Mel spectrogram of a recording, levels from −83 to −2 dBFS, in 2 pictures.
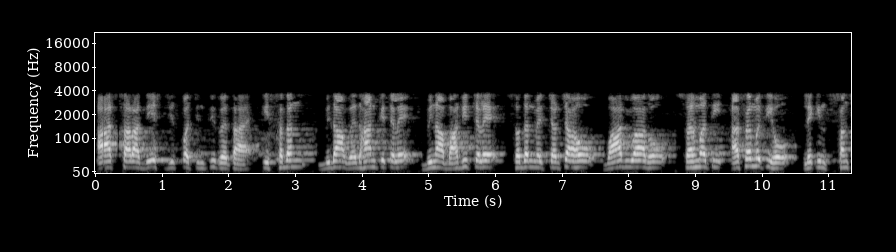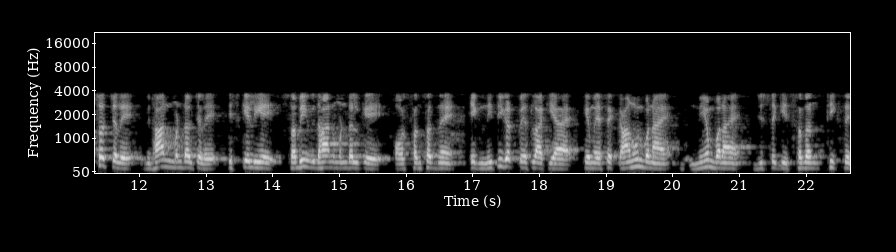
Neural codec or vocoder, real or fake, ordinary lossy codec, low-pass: none; real; Opus, 64 kbps; 3.6 kHz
